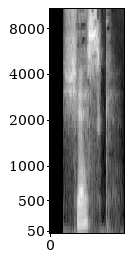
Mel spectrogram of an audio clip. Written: sjask

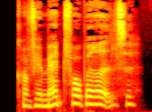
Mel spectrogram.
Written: konfirmandforberedelse

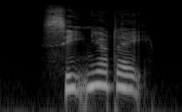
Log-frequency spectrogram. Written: seniordag

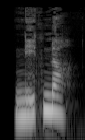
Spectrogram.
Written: nittener

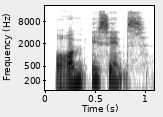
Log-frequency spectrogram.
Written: romessens

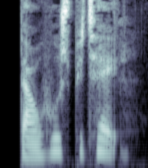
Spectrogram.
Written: daghospital

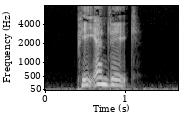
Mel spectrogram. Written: p-anlæg

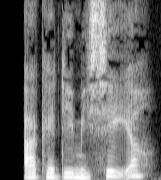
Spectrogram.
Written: akademisere

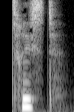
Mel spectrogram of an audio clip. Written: trist

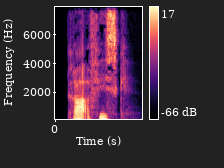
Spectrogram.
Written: grafisk

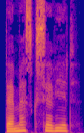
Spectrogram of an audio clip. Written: damaskserviet

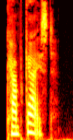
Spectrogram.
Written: kampgejst

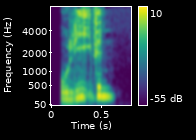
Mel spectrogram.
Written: oliven

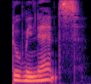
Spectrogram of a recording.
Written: dominans

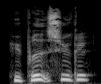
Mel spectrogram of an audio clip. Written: hybridcykel

